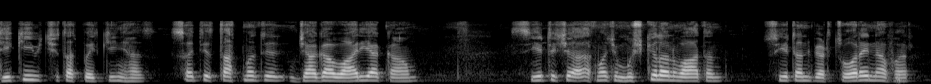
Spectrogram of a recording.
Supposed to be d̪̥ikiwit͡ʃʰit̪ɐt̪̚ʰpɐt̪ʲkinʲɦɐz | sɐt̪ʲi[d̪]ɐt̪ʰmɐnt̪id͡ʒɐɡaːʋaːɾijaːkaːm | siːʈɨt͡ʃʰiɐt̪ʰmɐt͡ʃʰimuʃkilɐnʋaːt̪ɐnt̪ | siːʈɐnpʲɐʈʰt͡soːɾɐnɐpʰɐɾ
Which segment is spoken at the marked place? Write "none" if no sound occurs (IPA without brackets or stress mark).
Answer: t̪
